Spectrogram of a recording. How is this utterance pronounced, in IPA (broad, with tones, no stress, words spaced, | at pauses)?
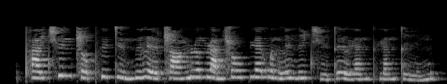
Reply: pʰa˧˥ɪ̯t͡ɕʰy˥nʈ͡ʂɤ˧˥ pʰy˧˥t̪y˨˩ my˧˥ le˧˥ɪ̯ ʈ͡ʂɑ˧˥ŋ ɻə˥nɻa˧˥nʂo˥ʊ̯ pɥɛ˥xwə˨n li˥˧n̪i˥˩ t͡ɕʰi˨˩t̪e˥˩ɪ̯lɥɛ˧˥n pʰɥɛ˧˥nt̪i˨˩˦n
